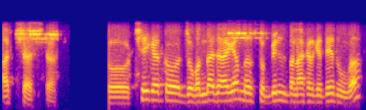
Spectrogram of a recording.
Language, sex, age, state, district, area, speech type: Urdu, male, 30-45, Uttar Pradesh, Mau, urban, conversation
